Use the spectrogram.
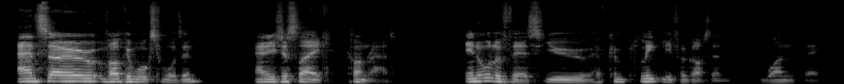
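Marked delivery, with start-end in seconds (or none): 3.5-8.2 lowered, quieter, pulled-back voice. Retelling a story scene, one character to another, speaking a bit quieter. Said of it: "And he talks a bit quieter".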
